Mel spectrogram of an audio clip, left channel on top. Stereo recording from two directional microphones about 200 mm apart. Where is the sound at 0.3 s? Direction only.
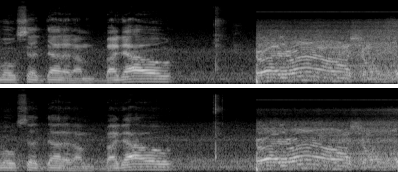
15° left (ahead or behind).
